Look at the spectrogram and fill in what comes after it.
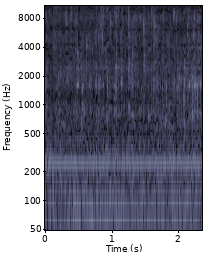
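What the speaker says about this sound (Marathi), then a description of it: "दोन तीन वेळा स्वच्छ धुवून घेते तांदूळ" Running water splashes and gushes steadily as rice is rinsed two or three times at home before cooking a paneer pulao, continuous and close with a faint steady hum underneath and no talk.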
